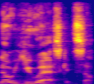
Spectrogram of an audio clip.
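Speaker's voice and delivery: cheeky, sassy delivery. Retelling what the spirit box answered after the speaker's sister was told to ask: mimicking a sassy reply. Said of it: "like in like a sassy voice".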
